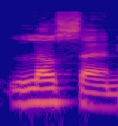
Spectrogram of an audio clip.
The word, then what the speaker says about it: Lausanne: How do you pronounce this? Lausanne? Lausanne, yeah, Lausanne?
